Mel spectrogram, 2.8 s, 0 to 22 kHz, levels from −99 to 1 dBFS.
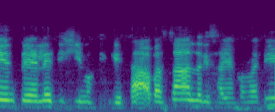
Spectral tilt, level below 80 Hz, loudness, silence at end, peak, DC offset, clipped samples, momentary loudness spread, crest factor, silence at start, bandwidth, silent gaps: -4.5 dB/octave; -74 dBFS; -25 LUFS; 0 s; -10 dBFS; under 0.1%; under 0.1%; 14 LU; 16 dB; 0 s; 7.2 kHz; none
